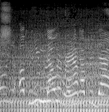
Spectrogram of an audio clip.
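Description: Small single-cylinder pit bike engine idling steadily, with a child's high voice talking over it.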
